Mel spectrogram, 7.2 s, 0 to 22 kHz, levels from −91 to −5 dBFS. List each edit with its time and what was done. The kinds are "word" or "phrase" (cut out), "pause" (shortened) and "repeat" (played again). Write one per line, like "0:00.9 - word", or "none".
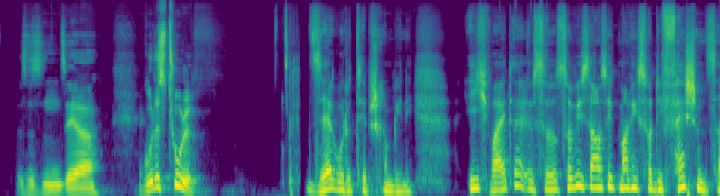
0:01.4 - word
0:03.0 - pause
0:04.9 - phrase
